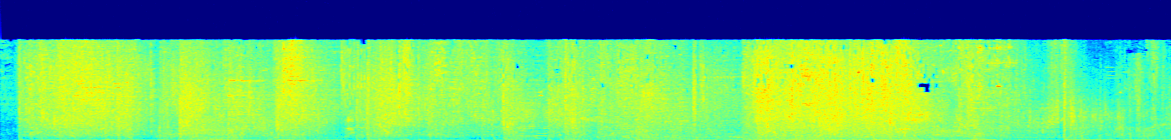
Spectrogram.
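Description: Magic blasts and clashing strikes crash rapidly in a fight.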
